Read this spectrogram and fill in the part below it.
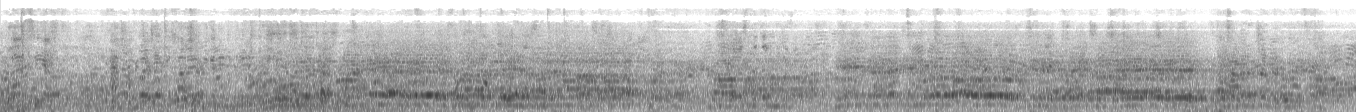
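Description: A large crowd of men chatters and calls out all around, outdoors.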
